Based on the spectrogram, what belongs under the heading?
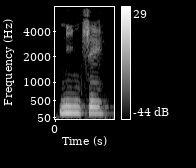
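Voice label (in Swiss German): "niinzeh", Alsatian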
